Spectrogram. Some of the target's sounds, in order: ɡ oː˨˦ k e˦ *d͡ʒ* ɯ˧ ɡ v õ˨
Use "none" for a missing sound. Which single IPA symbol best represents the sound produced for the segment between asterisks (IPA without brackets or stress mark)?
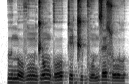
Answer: d͡ʒ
